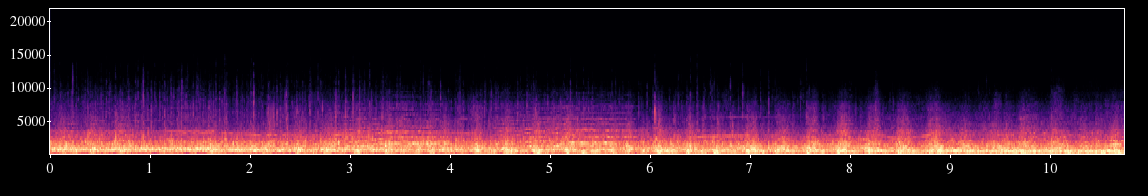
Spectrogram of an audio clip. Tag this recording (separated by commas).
people marching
